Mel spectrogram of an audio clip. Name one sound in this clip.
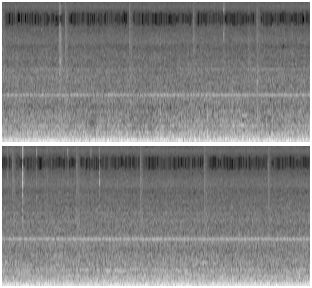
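Jet engines roar loudly and steadily, heard from inside an airliner.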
